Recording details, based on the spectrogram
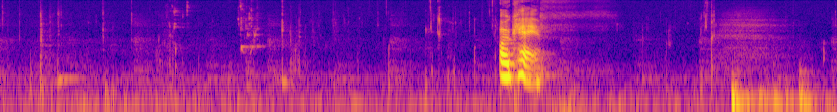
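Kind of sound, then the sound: human body sound, sipping water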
